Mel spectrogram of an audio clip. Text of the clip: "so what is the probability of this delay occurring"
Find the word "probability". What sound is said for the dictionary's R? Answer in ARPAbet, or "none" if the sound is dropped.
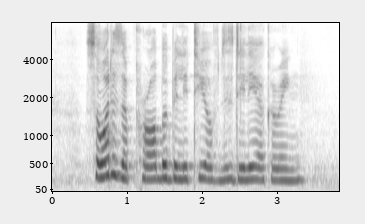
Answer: R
